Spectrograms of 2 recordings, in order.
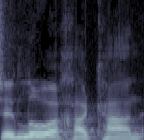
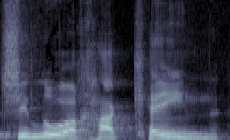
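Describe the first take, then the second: First: The last word has an 'ah' vowel. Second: The last word has an 'ay' vowel. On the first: Most people say it this way. "commonly it's pronounced" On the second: A minority of people say it this way. "Some pronounce it"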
